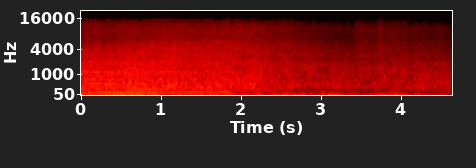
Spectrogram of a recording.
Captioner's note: waves lapping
